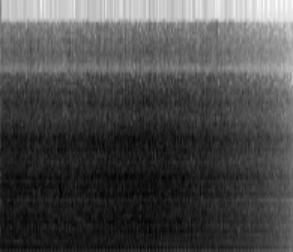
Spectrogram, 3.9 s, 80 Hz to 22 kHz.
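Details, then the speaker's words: 2002 Coleman Powermate 5500 generator after backing off the adjustment nut: steady, even drone with regular beat, no surging or hunting; output now 120–121 V, engine speed adjusted correctly. "all right so with that I think we adjusted the engine speed adequately it was down to 120 121 which is fine I think that's good I don't want it to run too slowly"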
